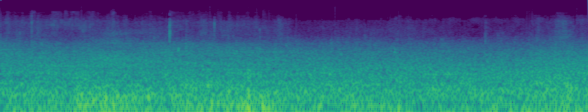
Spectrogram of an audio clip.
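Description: Wind buffeting the camera microphone: a steady low rumble that swells and eases.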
